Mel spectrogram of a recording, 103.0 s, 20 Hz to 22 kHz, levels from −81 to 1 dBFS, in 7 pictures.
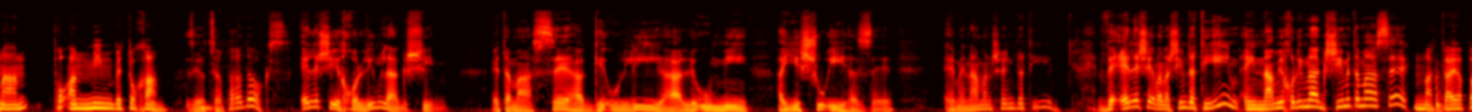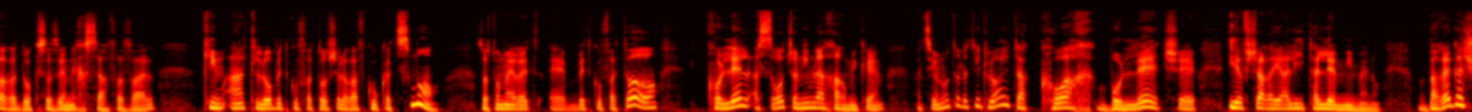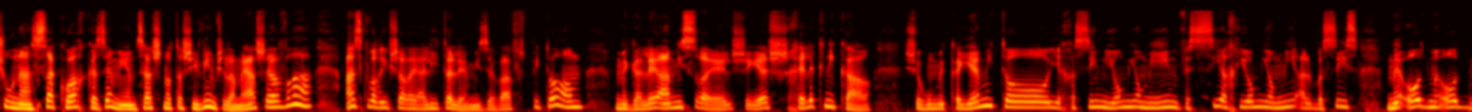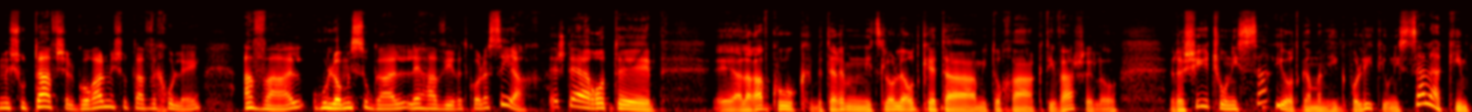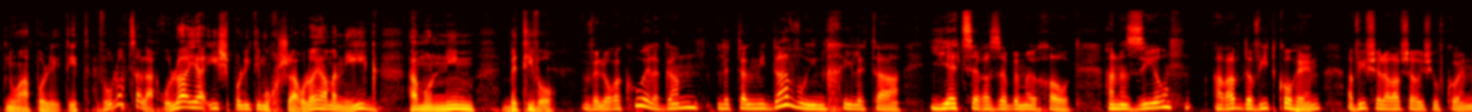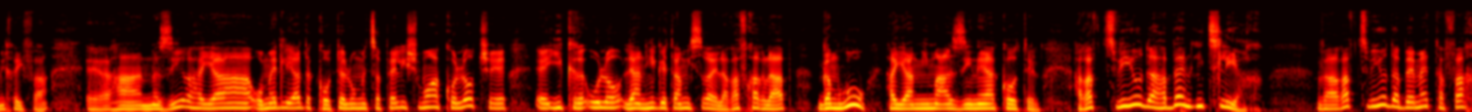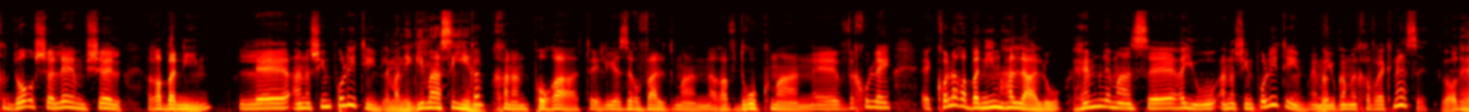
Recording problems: abrupt cut into speech; at the start and the end

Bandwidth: 14.5 kHz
